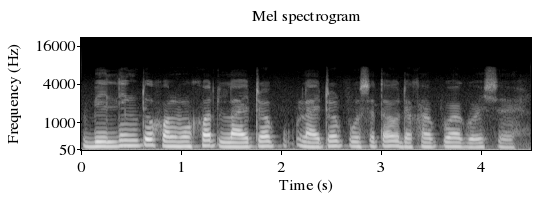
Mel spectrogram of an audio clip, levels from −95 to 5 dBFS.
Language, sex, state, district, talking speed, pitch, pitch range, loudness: Assamese, male, Assam, Sonitpur, 160 wpm, 165 Hz, 150-175 Hz, -15 LUFS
